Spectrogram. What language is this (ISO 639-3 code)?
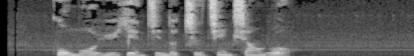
zho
